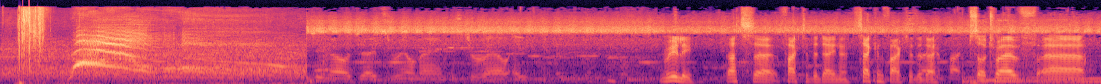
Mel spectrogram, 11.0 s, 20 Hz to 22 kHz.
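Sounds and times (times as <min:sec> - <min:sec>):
cartoon descending cry: 0:00.7 - 0:03.1.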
